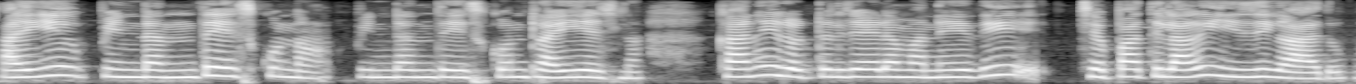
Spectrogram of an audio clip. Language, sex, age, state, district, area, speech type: Telugu, female, 18-30, Telangana, Hyderabad, rural, spontaneous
